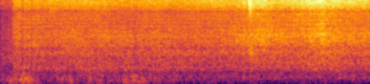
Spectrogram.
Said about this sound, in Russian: Посмотри, как красиво здесь волны бьются от берег. Давайте, друзья, мы с вами подойдем, посмотрим.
